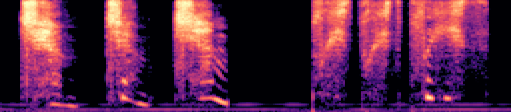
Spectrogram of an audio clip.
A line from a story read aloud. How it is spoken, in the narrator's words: I hissed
